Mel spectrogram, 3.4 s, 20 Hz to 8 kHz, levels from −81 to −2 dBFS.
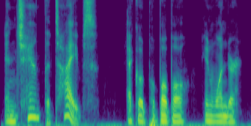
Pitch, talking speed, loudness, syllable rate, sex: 105 Hz, 125 wpm, -19 LUFS, 4.9 syllables/s, male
